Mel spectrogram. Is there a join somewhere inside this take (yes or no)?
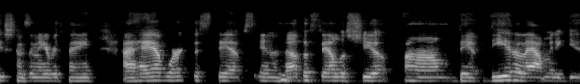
no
